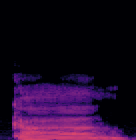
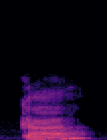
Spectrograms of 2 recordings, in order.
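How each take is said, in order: First: "can" with the vowel held extra long; exaggerated long a in "can"; stretched long vowel. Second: "can" with the vowel drawn out; long held a in "can", exaggerated for learners; teacher stretching the a of "can"; stretched long vowel. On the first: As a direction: drag out the a in "can" to double length. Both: Shown as a demonstration. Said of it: "voy a exagerar un poquito el sonido".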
